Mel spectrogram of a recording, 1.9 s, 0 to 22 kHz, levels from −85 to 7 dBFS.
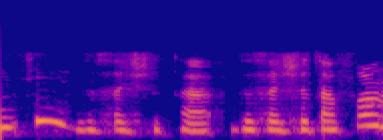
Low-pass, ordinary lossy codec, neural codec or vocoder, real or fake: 5.4 kHz; AAC, 24 kbps; none; real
